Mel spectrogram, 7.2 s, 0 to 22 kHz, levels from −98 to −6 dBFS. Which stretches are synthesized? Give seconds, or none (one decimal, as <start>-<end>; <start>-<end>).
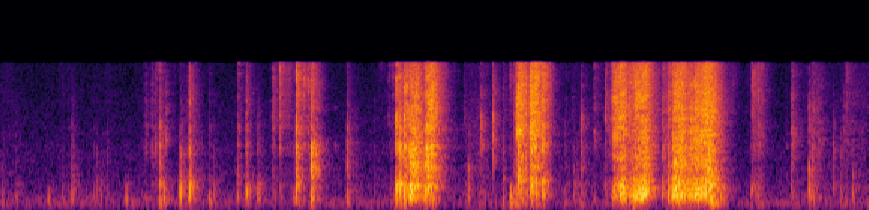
none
